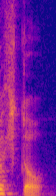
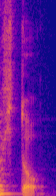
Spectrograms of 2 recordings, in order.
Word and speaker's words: ひと: In the case of "kono hito," "sono hito," and "ano hito", the pitch of "hito" is lowered.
